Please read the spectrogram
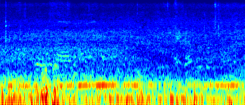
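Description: A steady low hum and rumble, with faint voices in the background.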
